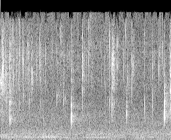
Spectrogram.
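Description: Water running off a car panel treated with Turtle Wax Seal N Shine, a steady close hiss of sheeting flow with faint scattered drips, no voices.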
